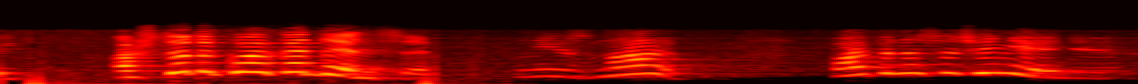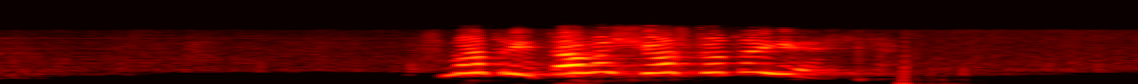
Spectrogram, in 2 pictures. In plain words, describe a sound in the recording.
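Two boys talk to each other in lively, high voices.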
